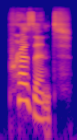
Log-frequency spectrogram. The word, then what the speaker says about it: present: As a noun or adjective, the stress is on the first syllable. Present. Here's a present for you. She was present at the meeting. But as a verb, the stress moves to the second syllable. Precent. I'm going to present my project. Present.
